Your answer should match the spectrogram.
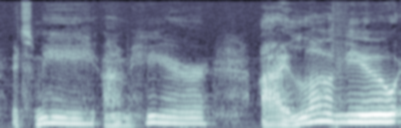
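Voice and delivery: put-on hushed reassurance to a crying baby; soothing father. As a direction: softly comfort the infant, drawing out the last words. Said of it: "and he goes".

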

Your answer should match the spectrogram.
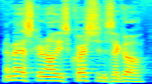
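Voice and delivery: usual speaking voice

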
